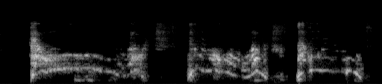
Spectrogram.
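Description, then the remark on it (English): A person imitates a pug barking, making a few raspy, nasal bark-like bursts in quick groups, fairly loud, with short pauses between them. “I could bark like a pug.”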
